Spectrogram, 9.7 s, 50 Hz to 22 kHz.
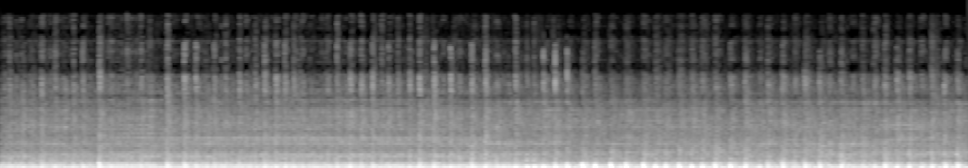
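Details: CR125 two-stroke after full rebuild, Pro Circuit pipe, first cold start of the day: catches and settles into a crisp, even mid-pitched idle, then sharp revs that pick up and drop back cleanly; normal idle and revving, healthy.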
